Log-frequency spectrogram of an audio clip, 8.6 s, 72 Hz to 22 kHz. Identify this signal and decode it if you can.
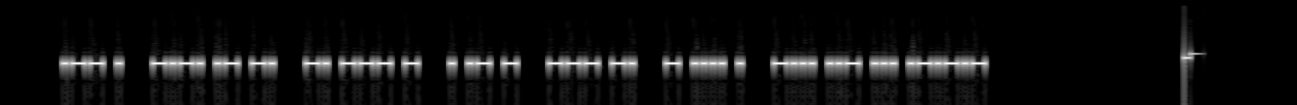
Morse code, heard as a keyed tone, about 38 wpm, 700 Hz. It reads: WE CAN NOT EAT ON THE BUS.
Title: Sentences from Top 1000 Words - Review Part 6 - 40wpm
